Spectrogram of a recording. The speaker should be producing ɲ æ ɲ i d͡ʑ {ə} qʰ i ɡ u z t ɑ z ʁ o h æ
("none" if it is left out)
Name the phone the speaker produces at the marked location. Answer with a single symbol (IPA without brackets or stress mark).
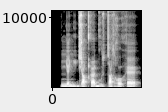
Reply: æ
